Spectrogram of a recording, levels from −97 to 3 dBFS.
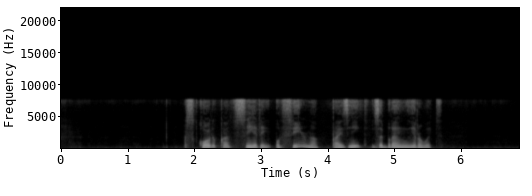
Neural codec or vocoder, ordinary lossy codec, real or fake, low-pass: codec, 16 kHz, 0.5 kbps, FunCodec, trained on LibriTTS, 25 frames a second; none; fake; none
